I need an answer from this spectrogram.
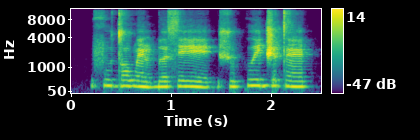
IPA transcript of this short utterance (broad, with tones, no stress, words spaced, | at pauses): fu˧dɔ˧ wɛ̃˨ɡ͡bə˧seː˦˨ | ʃu˨ kʷeː˦d͡ʒə˦tɛ̃˧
